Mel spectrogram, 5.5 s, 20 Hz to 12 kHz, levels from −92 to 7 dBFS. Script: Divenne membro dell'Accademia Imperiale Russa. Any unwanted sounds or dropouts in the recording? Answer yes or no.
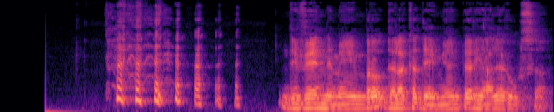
yes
